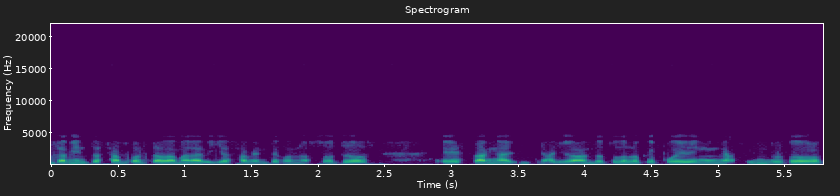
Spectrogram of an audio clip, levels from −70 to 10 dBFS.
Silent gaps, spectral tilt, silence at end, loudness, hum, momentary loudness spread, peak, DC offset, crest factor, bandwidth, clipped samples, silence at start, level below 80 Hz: none; -8 dB/octave; 0 s; -24 LUFS; none; 11 LU; -4 dBFS; under 0.1%; 20 dB; 4.9 kHz; under 0.1%; 0 s; -58 dBFS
